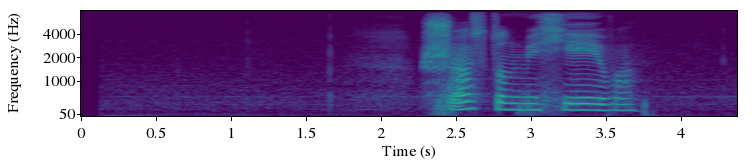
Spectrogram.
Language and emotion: Russian, neutral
